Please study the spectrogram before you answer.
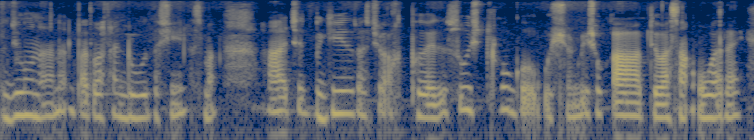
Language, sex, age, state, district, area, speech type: Kashmiri, female, 45-60, Jammu and Kashmir, Ganderbal, rural, spontaneous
